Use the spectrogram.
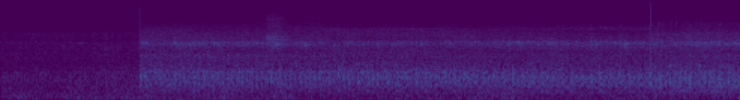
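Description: A bus manoeuvres and reverses out of a campground, heard as a steady, broad engine rumble from some distance with a faint high tonal hint over it, continuous throughout.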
